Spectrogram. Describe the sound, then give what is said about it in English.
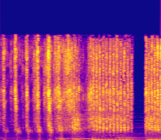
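A rapid run of small, crisp clicks ticking in quick succession as an iPod click wheel is spun around by a thumb, followed by a burst of rustly noise with a brief dropout near the end. “The little clicking noise.”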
